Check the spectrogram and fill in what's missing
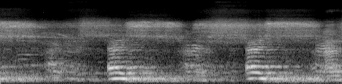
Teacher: الرئة طالع منها هوا. لقيت الوترين مفتوحين. · Term: الهمس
